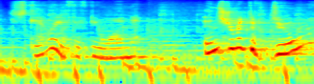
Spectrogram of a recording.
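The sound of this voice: In a cartoonish character voice, a woman speaks slowly at a high pitch with big pitch swings while music plays clearly in the background.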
